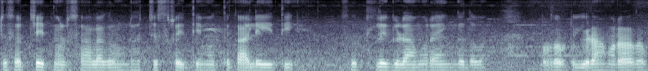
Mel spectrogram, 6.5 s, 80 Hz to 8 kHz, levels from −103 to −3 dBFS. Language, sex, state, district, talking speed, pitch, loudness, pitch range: Kannada, male, Karnataka, Belgaum, 165 wpm, 120 Hz, -20 LUFS, 90-125 Hz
